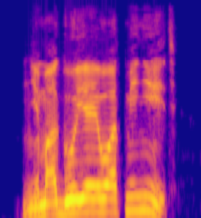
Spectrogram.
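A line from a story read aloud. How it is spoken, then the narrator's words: Yelling. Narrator (Russian): орал полковник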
